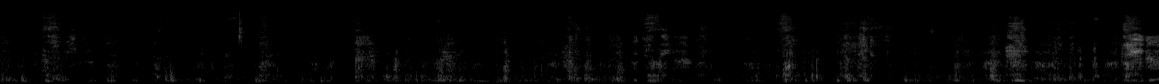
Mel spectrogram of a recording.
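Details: Boston Terrier panting while playfully 'breakdancing'. Rapid, breathy, hissing bursts come irregularly, several each second, fairly soft throughout, with a brief silent gap near the start.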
